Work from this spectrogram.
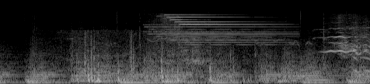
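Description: A horse whinnies loudly with a rising, trembling neigh while hooves clip-clop and thud beneath it, close and clear, with a ringing tone in the background.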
